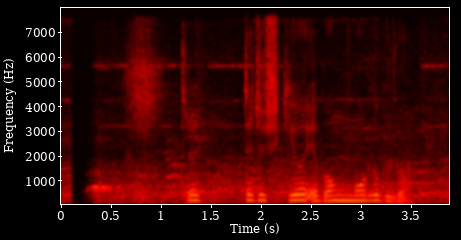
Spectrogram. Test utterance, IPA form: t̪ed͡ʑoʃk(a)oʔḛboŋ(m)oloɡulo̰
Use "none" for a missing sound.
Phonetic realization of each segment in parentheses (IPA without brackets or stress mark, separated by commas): i, m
